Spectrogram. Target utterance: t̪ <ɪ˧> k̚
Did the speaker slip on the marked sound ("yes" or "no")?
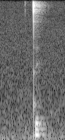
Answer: yes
